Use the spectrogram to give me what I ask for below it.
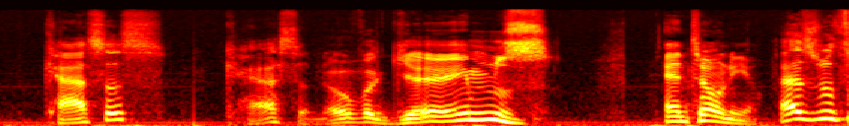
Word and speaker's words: Casas: experimental horror game by antonio caress did I pronounce that right no Casa cos Hass Casas Casanova games Antonio as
